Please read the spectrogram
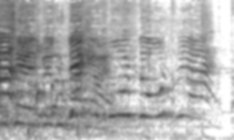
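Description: Children's high-pitched voices talking while at play, growing somewhat quieter toward the end.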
